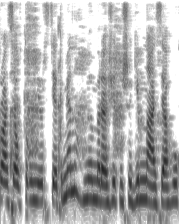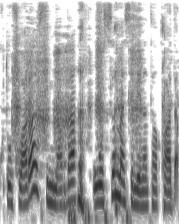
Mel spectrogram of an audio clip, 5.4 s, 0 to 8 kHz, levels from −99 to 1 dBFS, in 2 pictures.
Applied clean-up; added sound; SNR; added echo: classical method Wiener filter.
